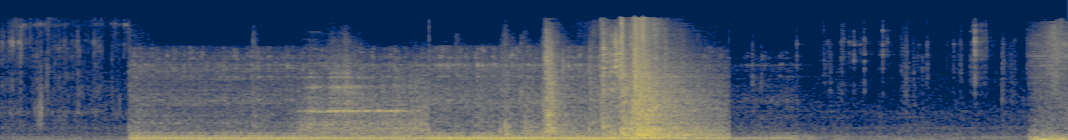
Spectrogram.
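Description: A low, steady vehicle engine rumble starts suddenly a little over a second in. It swells to a loud rush around six seconds, then cuts off sharply at about seven seconds, leaving only a faint tail.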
